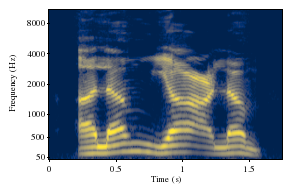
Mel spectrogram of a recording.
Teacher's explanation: میم ساکن کے بعد یا آگا، اظہار شفوی ہوگا، میم کی آواز کلیئر کر کے پڑھیں گے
